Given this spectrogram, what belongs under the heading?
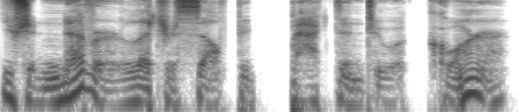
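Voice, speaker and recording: A man's voice: extremely low pitch, husky, no echo, clean studio sound, heavily acted. A man playing a cocky, flirtatious and dangerous vampire in an audio roleplay, teasing the listener with a smug, seductive delivery. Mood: seductive, menacing. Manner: teasing, smug, seductive drawl with dramatic pauses. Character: cocky, flirtatious, dangerous adult male vampire, former killer.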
